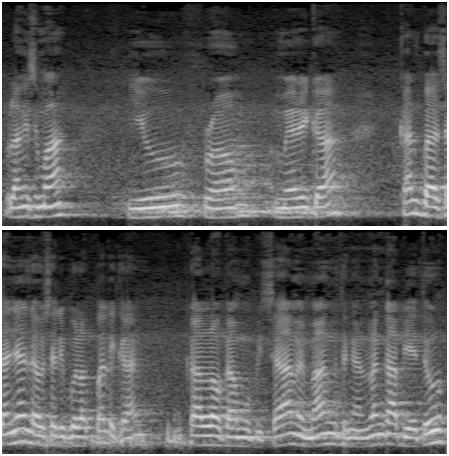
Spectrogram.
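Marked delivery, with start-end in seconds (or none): 1.3-3.5 slow, measured question for repeating; drawn-out teaching example; slow model phrase. Shown as a demonstration. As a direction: say it slowly for learners to echo.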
